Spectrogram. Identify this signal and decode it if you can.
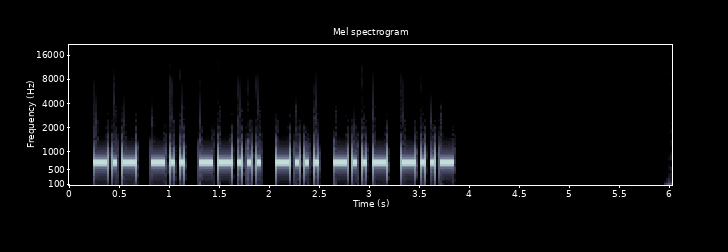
Morse code, heard as a keyed tone, about 25 wpm, 700 Hz. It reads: KD7BXX
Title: USA Call Signs - 6 Characters - Repeated 3x - 25wpm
